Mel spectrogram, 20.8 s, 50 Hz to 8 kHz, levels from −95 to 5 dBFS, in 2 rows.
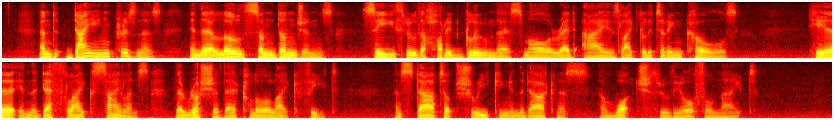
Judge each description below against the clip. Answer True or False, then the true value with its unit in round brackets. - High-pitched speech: False (100 Hz)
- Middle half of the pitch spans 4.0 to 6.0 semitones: True (5.4 semitones)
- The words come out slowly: True (130 wpm)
